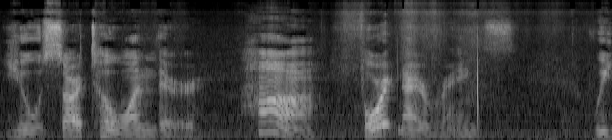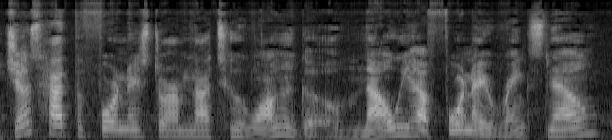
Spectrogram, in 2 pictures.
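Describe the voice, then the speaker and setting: Slow and sing-song, this fairly bright, high-leaning male voice belongs to a video creator narrating a fictional alert scenario he wrote. He performs the amateur mock emergency broadcast in an announcer-like manner, stumbling on words now and then, over noticeable background noise.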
